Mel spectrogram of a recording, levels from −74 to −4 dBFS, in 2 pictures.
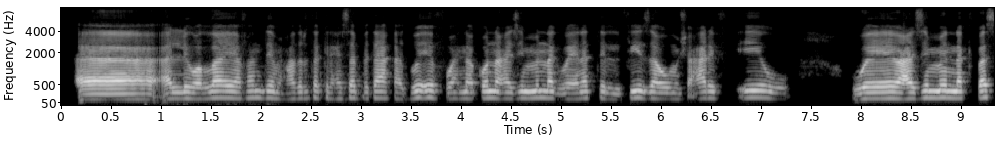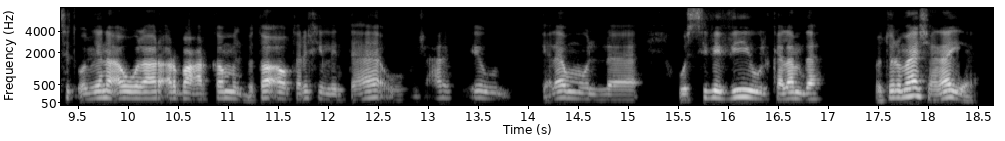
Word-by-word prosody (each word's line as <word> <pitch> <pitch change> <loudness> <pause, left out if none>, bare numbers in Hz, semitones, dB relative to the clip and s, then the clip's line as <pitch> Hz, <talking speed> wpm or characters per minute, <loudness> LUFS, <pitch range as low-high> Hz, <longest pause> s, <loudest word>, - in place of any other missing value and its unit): آآ، 125 +1 +5
قال 135 - 0
لي 140 +1 -3
والله 140 +3 +2
يا 155 -2 0
فندم 155 -1 -6
حضرتك 145 +4 -8
الحساب 140 +2 -8
بتاعك 150 0 -3
هيتوقف، 155 +2 -4
وإحنا 140 0 -4
كنا 155 +2 -1
عايزين 145 +2 -4
منك 155 0 -1
بيانات 135 +4 -5
الفيزا 150 +2 -4
ومش 140 -1 -5
عارف 150 +1 -4
إيه 165 0 -3
و 140 -3 -9 0.6
وعايزين 145 +1 +3
منك 155 -1 0
بس 165 +1 +1
تقول 150 -2 -7
لنا 160 0 +3
أول 150 0 +3
أر 150 +1 +5
أربع 145 -2 +4
أرقام 150 +3 -1
من 145 - -4
البطاقة 155 +6 +2
وتاريخ 150 +3 -7
الانتهاء، 125 +4 -5
ومش 120 +11 -23
عارف 155 0 -11 0.2
إيه 160 - -8
والكلام 150 +1 -6
وال 115 -3 -6 0.4
وال 125 - -5
CVV 155 +2 -2 0.2
والكلام 145 0 +1
ده، 135 0 -1 0.5
قلت - - -9
له: 160 - +2
"ماشي 195 +1 +5
عينيا." 160 +6 +2
145 Hz, 150 wpm, -24 LUFS, 135-155 Hz, 0.6 s, آآ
